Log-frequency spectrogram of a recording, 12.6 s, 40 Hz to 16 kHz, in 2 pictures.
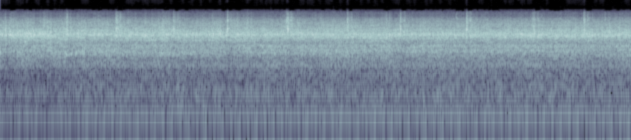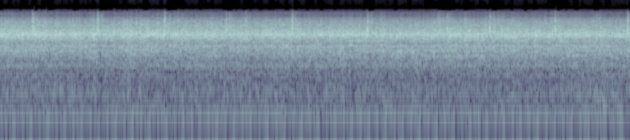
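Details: Wimpy Mtl B30-7 locomotive diesel with bad injectors; heavy thumps about three a second, uneven lumpy beat under a steady drone, misfire. Repairs included air intake, some injectors replaced, valves checked.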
